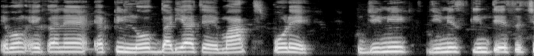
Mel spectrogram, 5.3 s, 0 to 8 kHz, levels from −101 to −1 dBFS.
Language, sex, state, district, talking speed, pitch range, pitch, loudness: Bengali, male, West Bengal, Malda, 135 wpm, 210-235 Hz, 225 Hz, -12 LUFS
